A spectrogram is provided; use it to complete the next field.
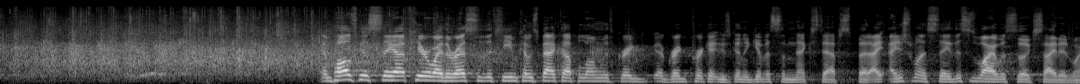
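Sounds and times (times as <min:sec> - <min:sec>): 
crowd applause: 0:00.0 - 0:06.6
speech: 0:03.2 - 0:10.8.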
